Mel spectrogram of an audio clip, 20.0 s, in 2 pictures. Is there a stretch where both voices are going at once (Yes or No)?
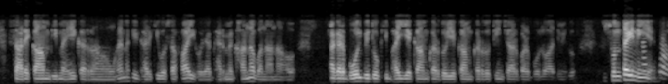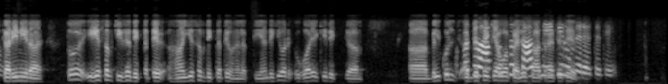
Yes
